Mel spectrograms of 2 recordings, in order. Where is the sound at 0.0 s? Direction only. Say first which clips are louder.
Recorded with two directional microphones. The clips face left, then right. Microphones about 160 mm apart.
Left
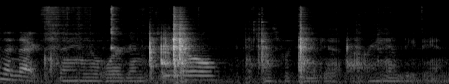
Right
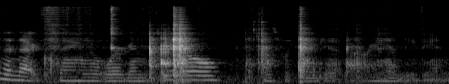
Right 1 dB; 10° right (ahead or behind).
